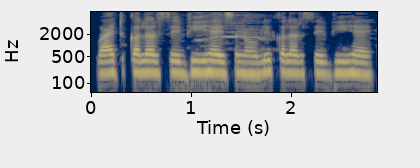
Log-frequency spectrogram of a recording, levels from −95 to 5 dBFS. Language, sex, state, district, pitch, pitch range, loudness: Hindi, female, Bihar, Sitamarhi, 190 Hz, 185-195 Hz, -23 LUFS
